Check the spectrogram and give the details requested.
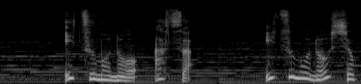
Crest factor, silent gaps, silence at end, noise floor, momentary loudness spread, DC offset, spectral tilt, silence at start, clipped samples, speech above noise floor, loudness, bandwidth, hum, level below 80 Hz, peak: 18 dB; none; 0 s; -52 dBFS; 9 LU; under 0.1%; -5 dB/octave; 0 s; under 0.1%; 23 dB; -30 LUFS; 13.5 kHz; none; -62 dBFS; -14 dBFS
